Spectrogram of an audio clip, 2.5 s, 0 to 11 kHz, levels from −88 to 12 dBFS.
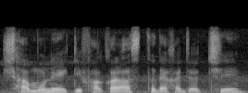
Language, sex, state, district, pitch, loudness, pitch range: Bengali, male, West Bengal, Cooch Behar, 125 Hz, -21 LUFS, 115-160 Hz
